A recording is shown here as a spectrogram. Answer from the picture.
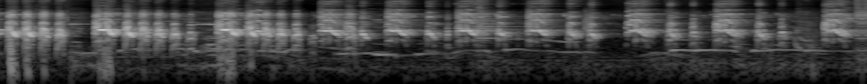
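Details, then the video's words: Dakni teetar partridges clash in a fight, with rasping squawks repeated in regular bursts. A steady, low, drawn-out tonal note holds through the middle and later part. "dakni teeter ki jung kia ho gia"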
